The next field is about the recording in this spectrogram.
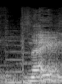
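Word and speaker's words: knight: के एन आई जी एस टी नाइट।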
